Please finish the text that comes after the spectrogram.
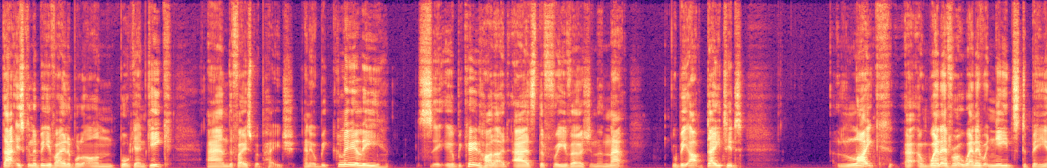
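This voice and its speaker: A man's voice: medium pitch, a bit bright. Guy, kinda bunged up and nasal from a cold, chatting to his stream, lots of ums, middling voice. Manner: hesitant, many ums and restarts, friendly toward viewers. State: stuffy nose from a cold. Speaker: game designer hosting a live stream. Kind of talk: casual live-stream chat, reading out chat messages.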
